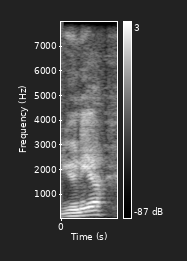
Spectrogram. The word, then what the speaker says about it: Unia: Anyways, the first one I'll show you is Sonata Arctica, Unia, or Unia. I pronounce it Unia.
